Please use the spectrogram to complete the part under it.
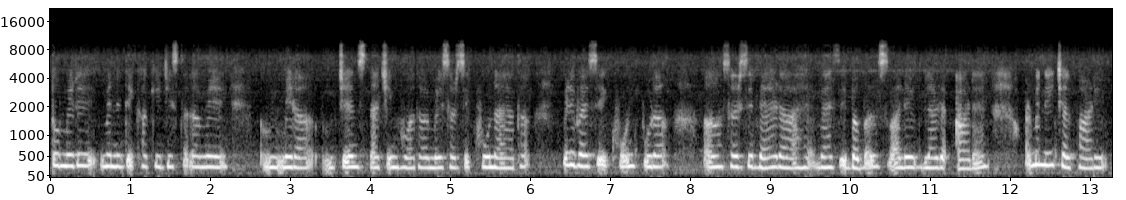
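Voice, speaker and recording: Gravelly, mellow-voiced devout woman. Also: on the high side, flat delivery, moderate pace. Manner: earnest and devout, addresses listeners directly. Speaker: devotee sharing a dream with the congregation. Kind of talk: spoken testimony, retelling a dream. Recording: dull lo-fi recording with faint noise.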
